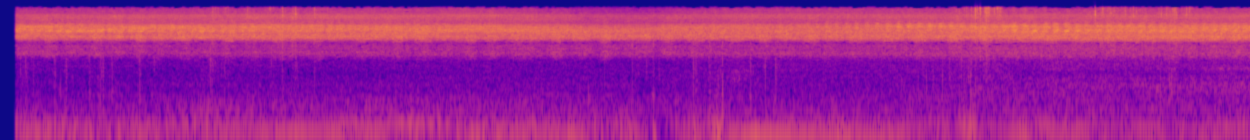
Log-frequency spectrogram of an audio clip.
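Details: Hellenic cicada on Skiathos, Greece, in summer, singing almost all day long; a dense, steady high-pitched buzz holds without break, with a low rumble and faint rustling beneath.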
